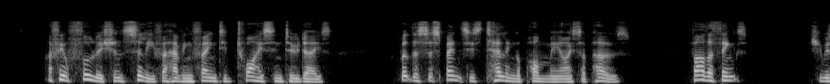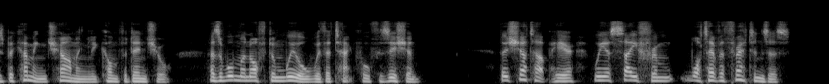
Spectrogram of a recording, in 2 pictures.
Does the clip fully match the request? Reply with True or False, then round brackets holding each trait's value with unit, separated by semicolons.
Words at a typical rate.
True (175 wpm)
